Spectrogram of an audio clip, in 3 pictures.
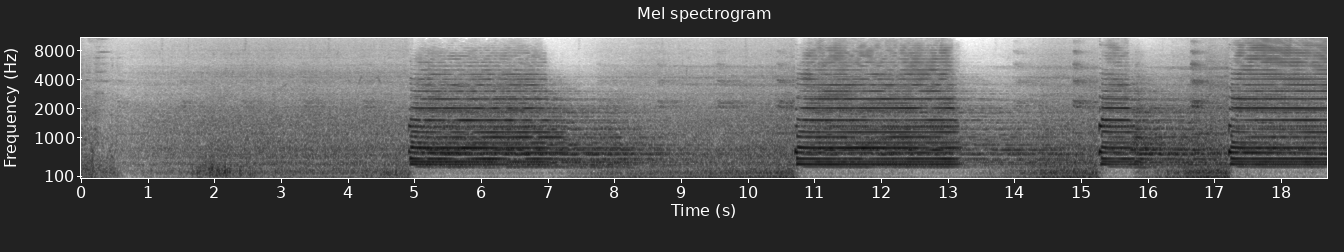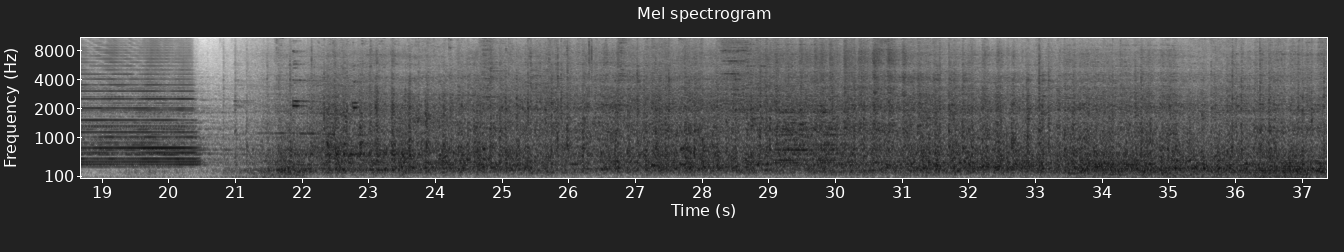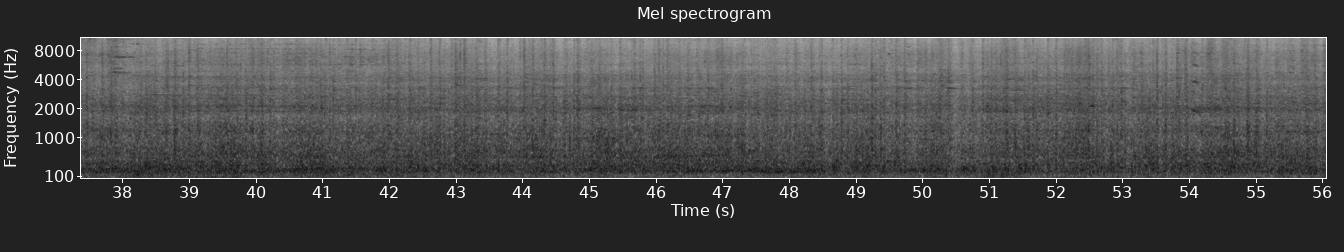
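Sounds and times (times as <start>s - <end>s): train wheels rushing on rail: 0.0s - 56.0s
locomotive air horn blasts: 4.9s - 8.6s, 10.7s - 14.2s, 15.2s - 20.7s, 29.1s - 30.0s.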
